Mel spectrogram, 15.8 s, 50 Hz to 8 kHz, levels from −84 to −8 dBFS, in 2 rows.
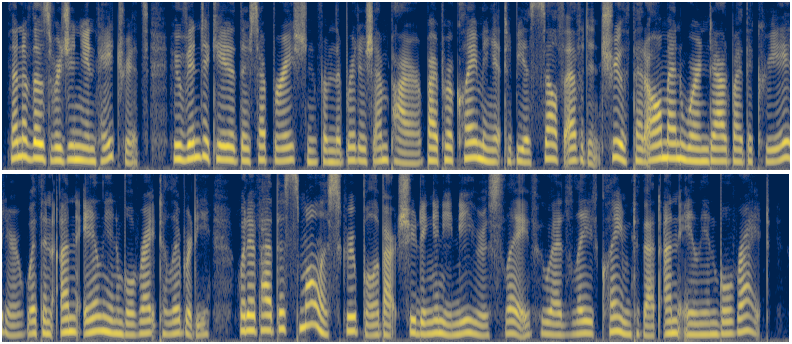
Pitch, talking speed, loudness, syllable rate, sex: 220 Hz, 205 wpm, -20 LUFS, 6.3 syllables/s, female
